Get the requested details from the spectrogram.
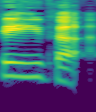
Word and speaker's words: Belvoir: It's just mental that it's spelt Belvoir and then they make us pronounce it Beaver.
